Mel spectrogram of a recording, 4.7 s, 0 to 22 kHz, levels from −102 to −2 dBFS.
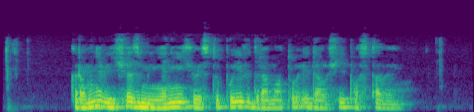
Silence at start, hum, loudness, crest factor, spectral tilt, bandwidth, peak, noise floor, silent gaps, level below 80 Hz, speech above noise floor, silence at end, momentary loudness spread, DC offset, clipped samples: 0.05 s; none; -16 LUFS; 14 dB; -8.5 dB/octave; 6.4 kHz; -2 dBFS; -64 dBFS; none; -50 dBFS; 49 dB; 0.7 s; 12 LU; under 0.1%; under 0.1%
